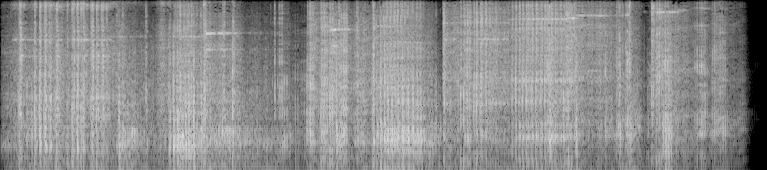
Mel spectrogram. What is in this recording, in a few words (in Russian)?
golos rech robota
